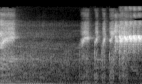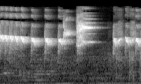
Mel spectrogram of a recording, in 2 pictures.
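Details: Grey-cheeked bulbul kept in a cage gives rapid high twittering song: quick trilled runs, sharp whistled notes and clipped chirps in uneven bursts, with a faint low hum underneath.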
